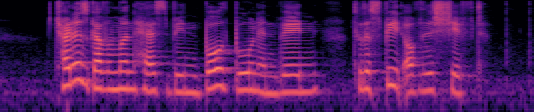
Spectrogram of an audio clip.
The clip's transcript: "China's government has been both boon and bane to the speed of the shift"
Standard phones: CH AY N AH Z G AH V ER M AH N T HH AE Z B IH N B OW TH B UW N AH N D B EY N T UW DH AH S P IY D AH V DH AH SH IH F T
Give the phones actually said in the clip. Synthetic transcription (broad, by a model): CH AY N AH S G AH V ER M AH N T HH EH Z B IH N B OW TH B UW N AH N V EY N T UW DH AH S P IY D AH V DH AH SH IH F T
